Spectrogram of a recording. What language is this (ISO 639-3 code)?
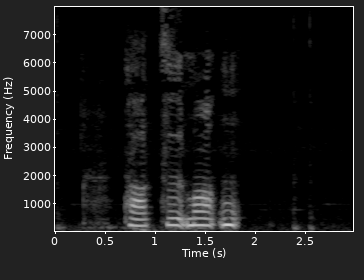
jpn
